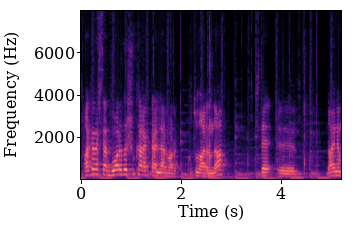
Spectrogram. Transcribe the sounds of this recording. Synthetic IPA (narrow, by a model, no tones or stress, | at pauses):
aɾkad̪aʃlˠaɾbuaɾad̪aʃukʰaɾak̚t̪ʰæɾlʲæɾvaɾkʰut̪ʰulˠaɾɯnd̪a | iʃt̪ʰɛː | d̪ajna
